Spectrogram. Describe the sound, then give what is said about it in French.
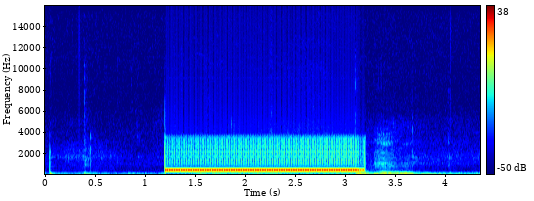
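A single loud, steady telephone ringback tone sounds for about two seconds during an outgoing phone call, a sustained electronic buzz over faint background noise, then stops abruptly. “T'appelles quelqu'un qui s'appelle Michel.”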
